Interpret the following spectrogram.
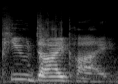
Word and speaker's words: PewDiePie: It's actually if you if you say it phonetically, it's pew die pie.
